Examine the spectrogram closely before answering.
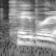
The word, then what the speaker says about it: Cabre: before I talk to Nora kay Bree I believe is the correct pronunciation if I remember correctly but it's hard when there's like ten different pronunciations that people throw out out there because nobody knows how to pronounce it kay Bree chase kay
